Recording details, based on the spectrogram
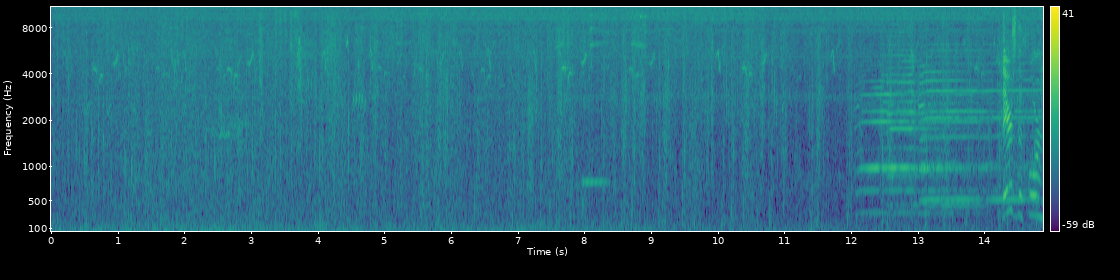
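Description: Horse hooves clip-clopping on the ground in the Red Dead Redemption video game, a steady rhythmic gait under continuous spoken dialogue, with music rising toward the end.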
